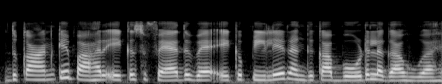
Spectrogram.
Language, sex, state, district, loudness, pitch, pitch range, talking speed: Hindi, female, Uttar Pradesh, Lalitpur, -15 LUFS, 210 Hz, 195-225 Hz, 190 wpm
